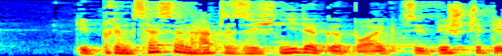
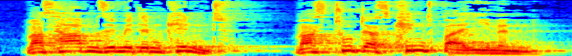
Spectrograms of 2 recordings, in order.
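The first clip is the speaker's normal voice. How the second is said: fast, raised, accusing questions; indignant demand; 7 semitones higher, 4 dB louder, faster than usual. Acted. Matron confronts strangers over the child, indignant and fast. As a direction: fire off the questions sharply.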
